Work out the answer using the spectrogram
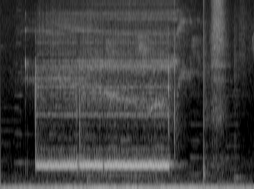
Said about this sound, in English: So let's see if he can. Let's see if he pick up the phone.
